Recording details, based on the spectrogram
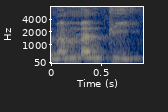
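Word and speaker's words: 慢慢的: 그게 바로 한자로 쓰면은 만만적 이렇게 쓰는데 이 땅지자도 써요. 만만디 만만디에 만만지 땅지자 그게 디로 발음하거든요.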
